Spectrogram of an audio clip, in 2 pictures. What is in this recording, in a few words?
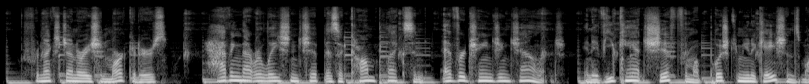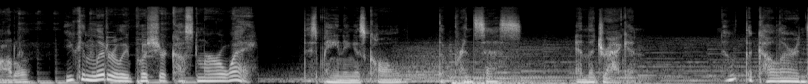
Narration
